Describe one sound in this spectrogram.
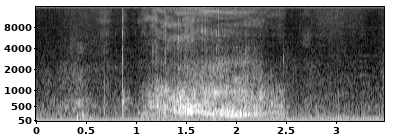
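A marker scrapes along paper.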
